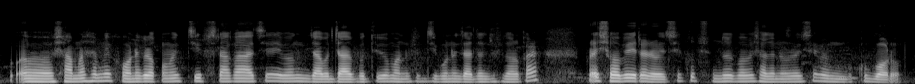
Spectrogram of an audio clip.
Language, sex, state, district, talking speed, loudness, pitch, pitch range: Bengali, male, West Bengal, North 24 Parganas, 205 wpm, -22 LUFS, 140 Hz, 130-145 Hz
